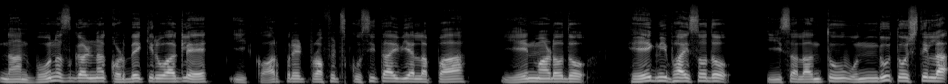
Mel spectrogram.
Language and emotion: Kannada, fearful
